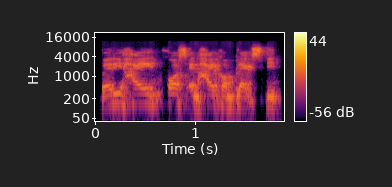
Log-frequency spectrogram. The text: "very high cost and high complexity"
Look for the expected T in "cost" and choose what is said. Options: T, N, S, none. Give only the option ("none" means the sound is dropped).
none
